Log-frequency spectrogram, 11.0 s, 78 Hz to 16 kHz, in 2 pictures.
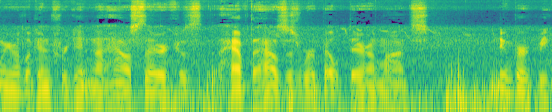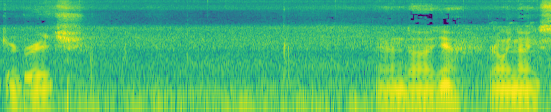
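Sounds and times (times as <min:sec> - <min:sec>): low mechanical hum: 0:00.0 - 0:11.0
outdoor background noise: 0:00.0 - 0:11.0.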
